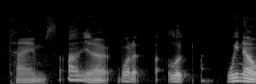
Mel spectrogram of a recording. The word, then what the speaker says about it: Thames: I'm going to go drown myself in the Thames. I fucked up saying it wrong. – That's what I'm... Oh. – Thames. God damn it. – You got it half right.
